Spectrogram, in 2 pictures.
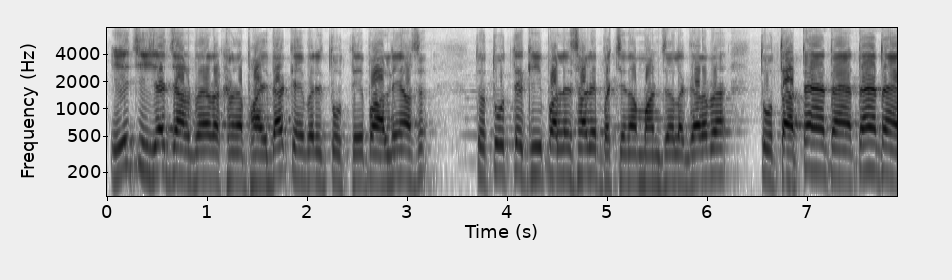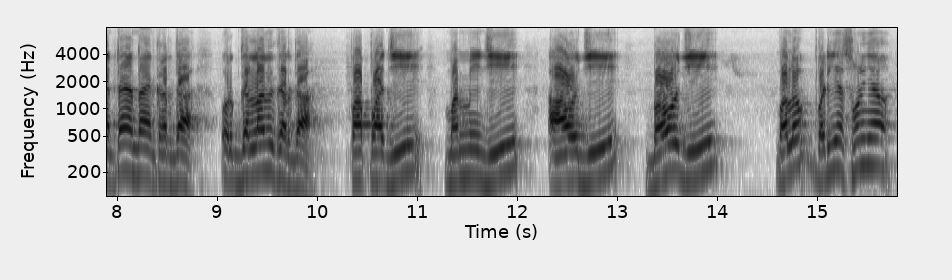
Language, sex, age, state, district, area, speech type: Dogri, male, 45-60, Jammu and Kashmir, Reasi, rural, spontaneous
